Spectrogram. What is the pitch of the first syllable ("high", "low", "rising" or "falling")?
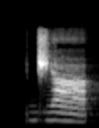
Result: low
